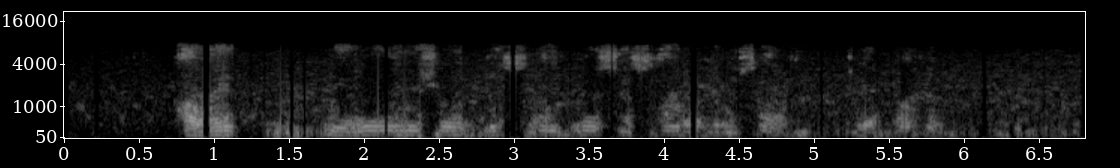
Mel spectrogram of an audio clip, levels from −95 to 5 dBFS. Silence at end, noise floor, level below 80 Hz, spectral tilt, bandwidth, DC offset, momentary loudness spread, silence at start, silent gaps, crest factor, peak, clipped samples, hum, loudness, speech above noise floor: 0 s; -74 dBFS; -80 dBFS; -4 dB/octave; 8.2 kHz; under 0.1%; 20 LU; 0.1 s; none; 22 dB; -28 dBFS; under 0.1%; none; -49 LUFS; 25 dB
